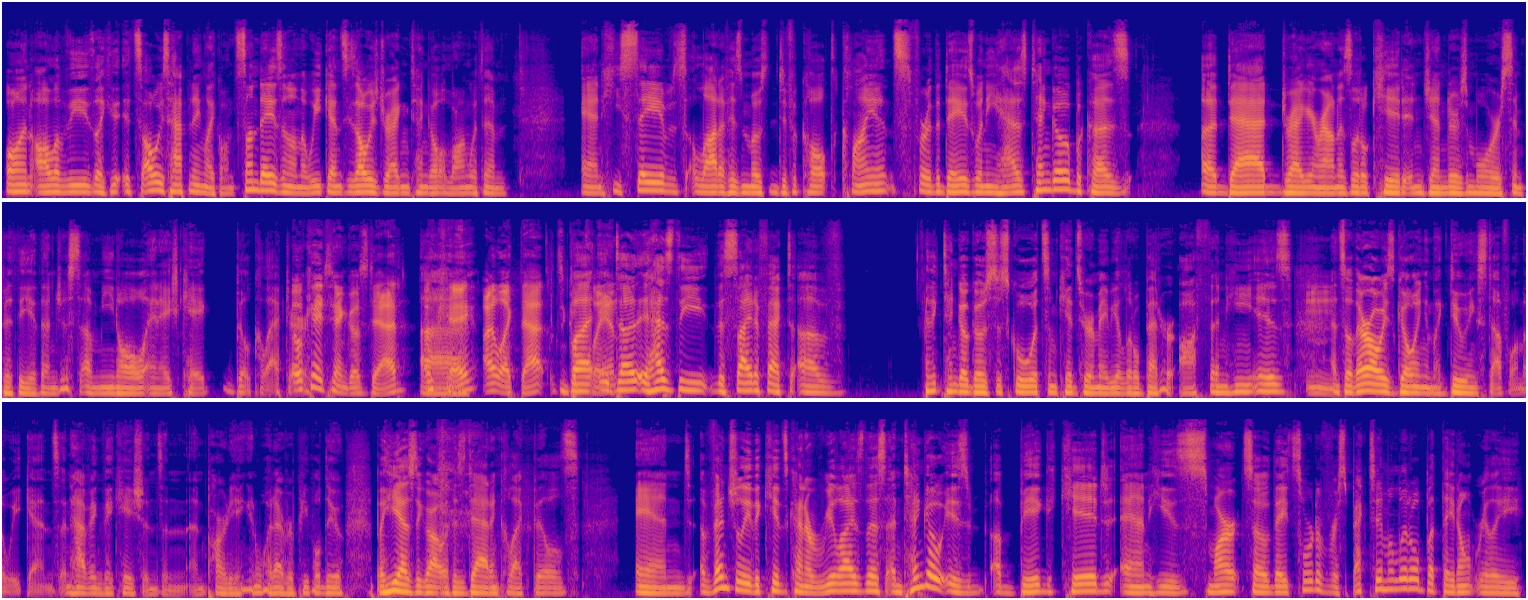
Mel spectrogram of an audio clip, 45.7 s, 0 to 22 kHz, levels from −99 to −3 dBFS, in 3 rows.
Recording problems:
none

